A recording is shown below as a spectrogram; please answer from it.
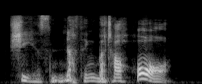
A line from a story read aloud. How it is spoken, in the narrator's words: Araminta hissed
